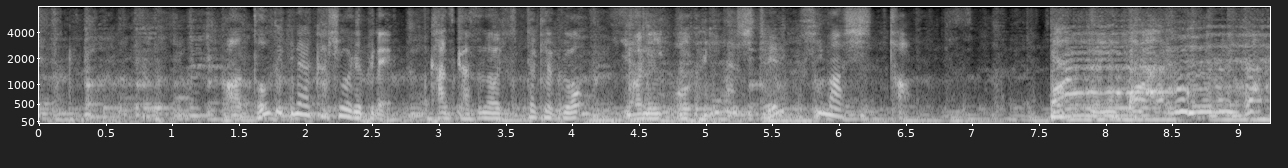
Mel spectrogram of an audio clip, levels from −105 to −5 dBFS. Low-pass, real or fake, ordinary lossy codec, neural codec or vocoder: none; fake; none; codec, 16 kHz, 4 kbps, FreqCodec, smaller model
